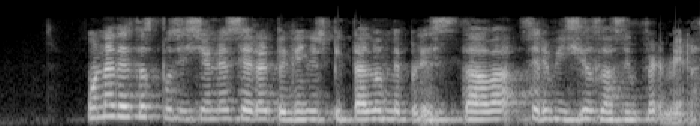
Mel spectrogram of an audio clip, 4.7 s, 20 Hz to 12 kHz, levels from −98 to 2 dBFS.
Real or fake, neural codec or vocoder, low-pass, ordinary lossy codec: fake; codec, 16 kHz, 4 kbps, FunCodec, trained on Chinese and English, 50 frames a second; 7.2 kHz; AAC, 32 kbps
